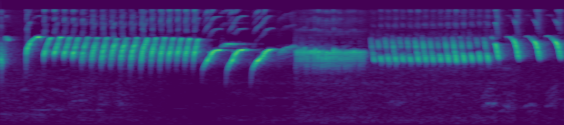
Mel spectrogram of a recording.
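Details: Young canary singing to stimulate other canaries: a long, rapid trill of repeated high notes, a few downslurred whistles, a brief buzzy steady tone, another fast trill, then more falling sweeps.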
